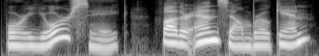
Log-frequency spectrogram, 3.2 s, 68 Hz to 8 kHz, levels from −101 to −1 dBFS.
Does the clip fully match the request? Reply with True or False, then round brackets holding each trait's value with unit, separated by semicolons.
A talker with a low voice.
False (200 Hz)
